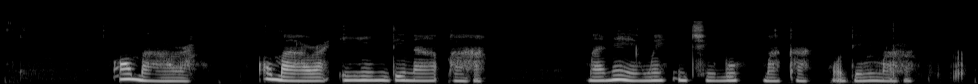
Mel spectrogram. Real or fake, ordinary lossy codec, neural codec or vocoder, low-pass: real; none; none; none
